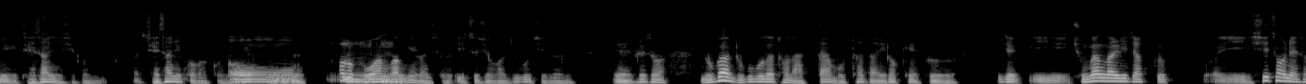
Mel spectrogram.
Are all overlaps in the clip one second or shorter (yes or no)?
no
